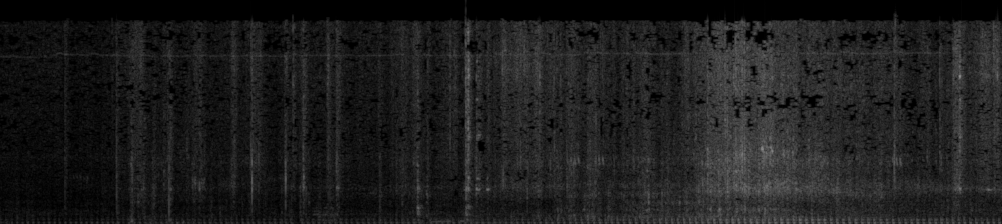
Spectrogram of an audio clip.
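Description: Small petrol engine of a portable water pump running steadily, growing louder from about halfway and peaking near the end before easing slightly.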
